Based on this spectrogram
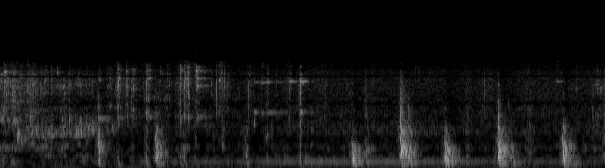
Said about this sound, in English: The three glasses were still on the table where she'd set them. Sister Love lifted the pitcher and began to pour the lemonade.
